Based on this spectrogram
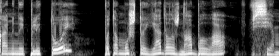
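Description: Recorded dry and close with no echo, a woman speaks fairly slowly in a fairly low, dark and mellow voice with ordinary pitch variation. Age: 30s. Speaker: preschool teacher and author. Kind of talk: casual chat.

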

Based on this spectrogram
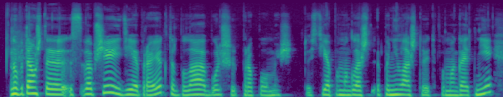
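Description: A normal speaking voice at a moderate pace with ordinary pitch variation comes through with a dry, close sound, no echo, and a very clean recording with a silent background. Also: woman, medium pitch for a woman. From Siberia, Irkutsk region (Bratsk). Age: 30s. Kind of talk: therapy consultation.

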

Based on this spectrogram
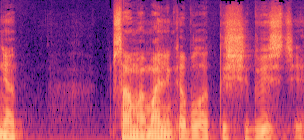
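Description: In a flat monotone, a man talks at a medium pitch. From Kyrgyzstan, Naryn. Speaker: sculptor. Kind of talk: interview.

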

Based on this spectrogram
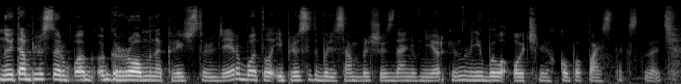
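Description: Talking at a very fast pace with hardly any pauses, a woman has a medium pitch, a dark, mellow tone, fairly even intonation and big swings in loudness. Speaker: podcast co-host. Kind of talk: casual chat.

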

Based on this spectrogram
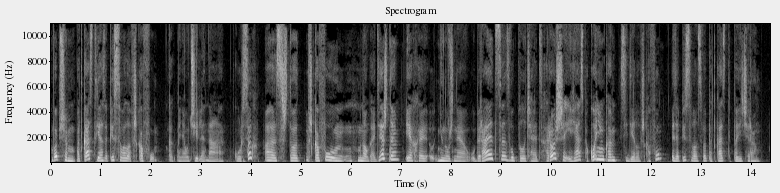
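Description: A woman speaks at a moderate pace with hardly any pauses, her medium pitch swinging very widely over noticeable background noise. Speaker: podcast host. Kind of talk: personal monologue. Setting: recording inside a wardrobe at home. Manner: halting, searching for words.

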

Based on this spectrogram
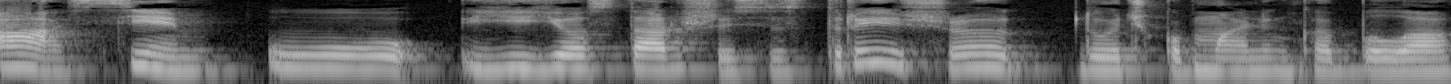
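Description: A woman speaks very slowly at medium pitch, with hardly any pauses. Her loudness is very even and her intonation fairly even. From Russia, Yekaterinburg. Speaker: podcast co-host. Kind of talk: casual chat.

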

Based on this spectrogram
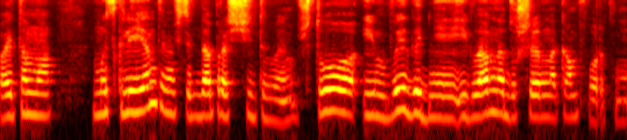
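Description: The speech moves fairly slowly, with fairly even intonation. It is a plain, everyday voice. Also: woman, medium pitch for a woman. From Belarus. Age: 40s. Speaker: real estate agent and developer. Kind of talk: casual interview.

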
